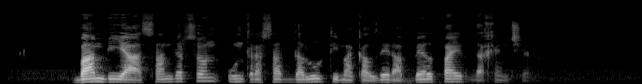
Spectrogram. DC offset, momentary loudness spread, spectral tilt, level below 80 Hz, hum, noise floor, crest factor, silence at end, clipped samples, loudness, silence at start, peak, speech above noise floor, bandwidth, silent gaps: under 0.1%; 19 LU; -6 dB/octave; -70 dBFS; none; -68 dBFS; 26 dB; 1.25 s; under 0.1%; -26 LUFS; 0.75 s; -2 dBFS; 42 dB; 11.5 kHz; none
